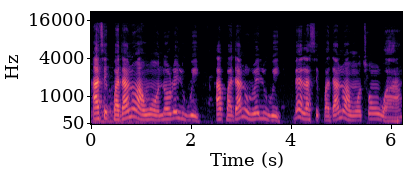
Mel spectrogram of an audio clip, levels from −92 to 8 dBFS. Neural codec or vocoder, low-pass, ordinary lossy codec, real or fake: none; 14.4 kHz; none; real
